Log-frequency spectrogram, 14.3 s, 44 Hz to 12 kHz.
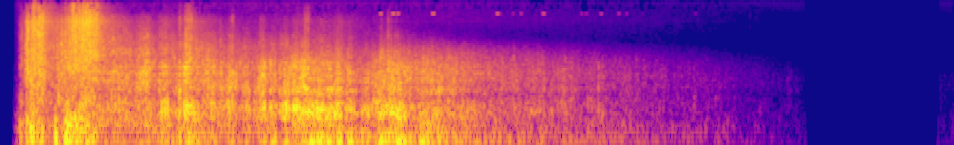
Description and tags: Thunder Clap 4
Single thunder clap.
strike, thunder-clap, Thunder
